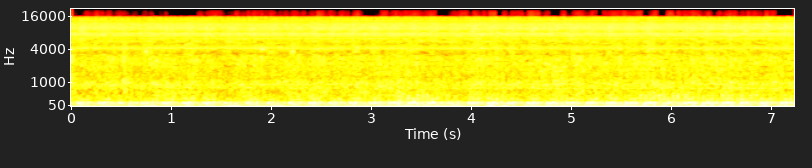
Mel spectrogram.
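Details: 1939 Hillman engine started on full choke after fuel pump work: low, uneven, lumpy idle under a light hiss, running rough; owner suspects ignition timing is out after adjusting it, water dripping.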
